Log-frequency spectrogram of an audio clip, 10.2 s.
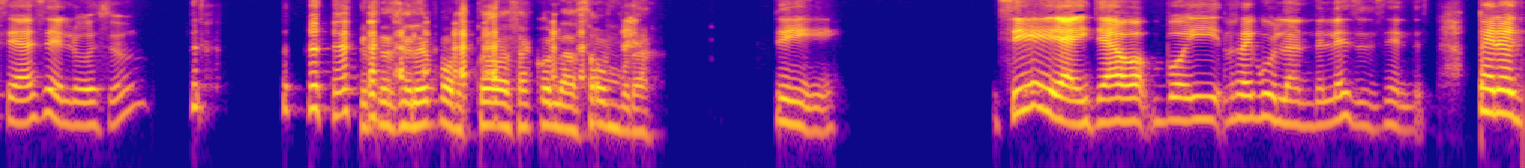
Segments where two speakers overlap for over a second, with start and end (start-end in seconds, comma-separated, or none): none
